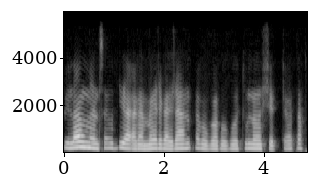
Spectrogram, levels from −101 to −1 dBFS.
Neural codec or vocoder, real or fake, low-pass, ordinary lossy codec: autoencoder, 48 kHz, 32 numbers a frame, DAC-VAE, trained on Japanese speech; fake; 5.4 kHz; none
